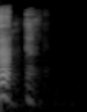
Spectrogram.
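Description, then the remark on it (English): A person imitates a fart with the mouth: two quick, sputtering raspberry bursts, the first louder and longer, the second trailing off into a brief flutter, alone with no talk. “Should we make fart noises?”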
